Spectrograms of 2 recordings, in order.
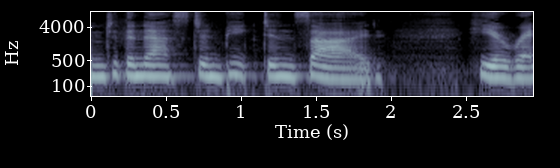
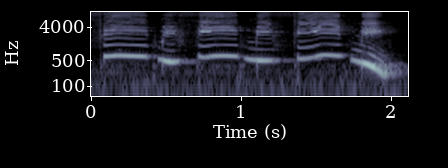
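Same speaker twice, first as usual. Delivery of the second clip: very high soft pleading; hungry baby duck; 5 dB quieter than usual. Acted. Hungry duckling begs Jack, high soft pleading. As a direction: beg in a tiny voice. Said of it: "cried the hungry baby duck".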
